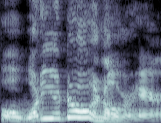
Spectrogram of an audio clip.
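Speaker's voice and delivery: put-on old-time movie star voice with a drawl. Show how Dean Jones talked in the movie, doing a Jimmy Stewart impression. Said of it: "he kind of sounded like Jimmy Stewart".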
